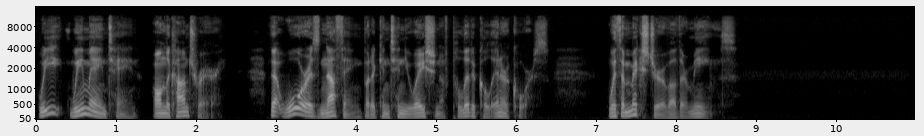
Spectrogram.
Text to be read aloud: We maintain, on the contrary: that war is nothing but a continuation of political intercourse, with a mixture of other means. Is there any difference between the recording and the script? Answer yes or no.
yes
